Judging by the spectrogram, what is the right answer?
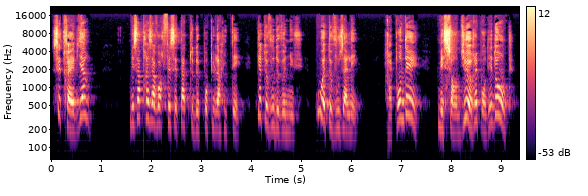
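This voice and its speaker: A woman's voice: medium pitch, expressive, normal speed, dark tone, lightly acted. A woman reading the part of an angry, sardonic nobleman who scolds his son with scornful commands. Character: angry, sardonic middle-aged nobleman father. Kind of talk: audiobook character reading.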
